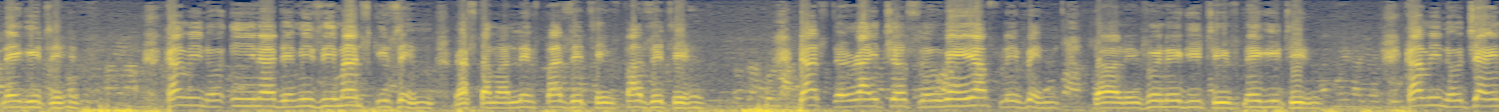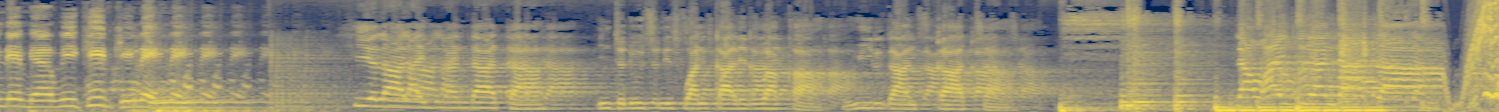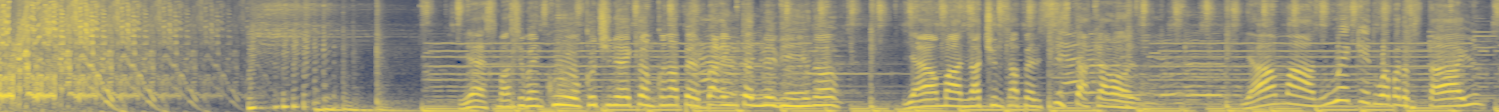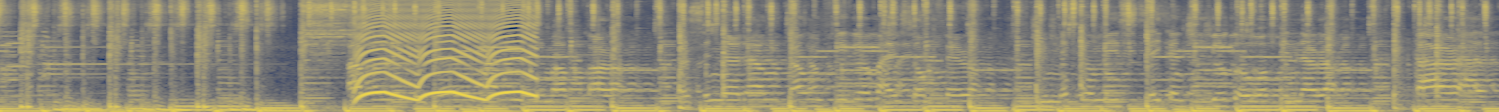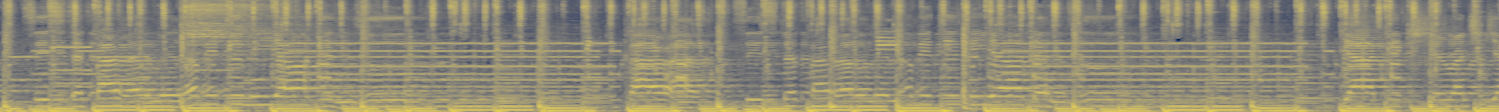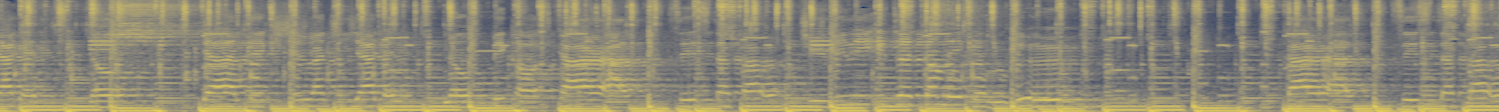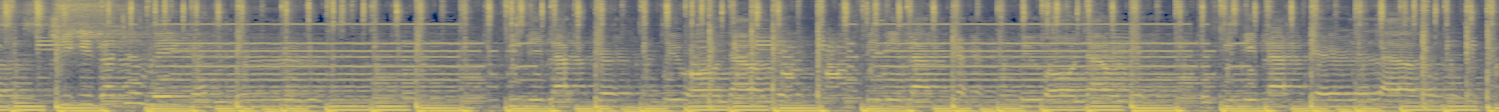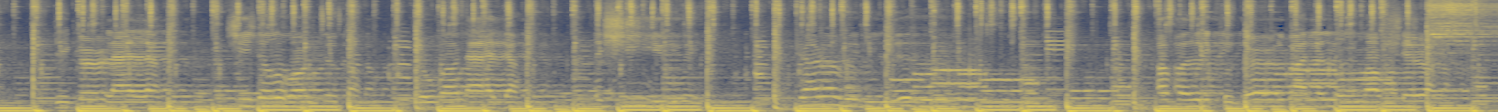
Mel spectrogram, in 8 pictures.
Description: big vibe to african vibe & selecta vibe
